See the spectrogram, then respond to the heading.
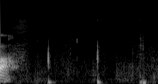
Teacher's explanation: तो दोस्तों इसका है दंत और ओष्ठ। ये दोस्तों ओठ से बोले जा रहे हैं और दंत से बोला जा रहा है वा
